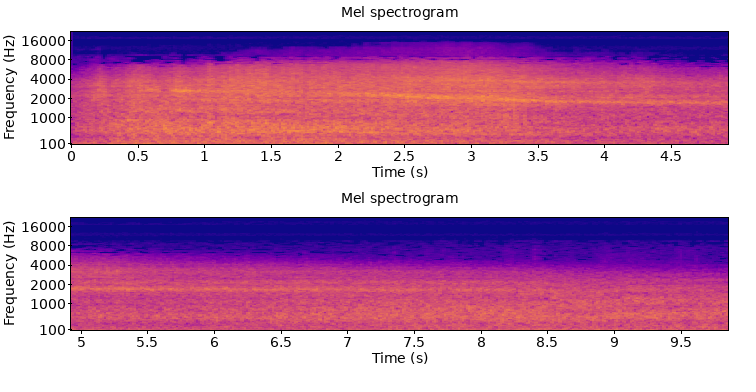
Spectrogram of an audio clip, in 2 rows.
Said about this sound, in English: Out here on the taxiway at Denver International Airport, we just watched the biggest passenger jet in the world land with the Rocky Mountains behind them. The Lufthansa Airbus A380 touched down after a nonstop flight from Munich, Germany.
